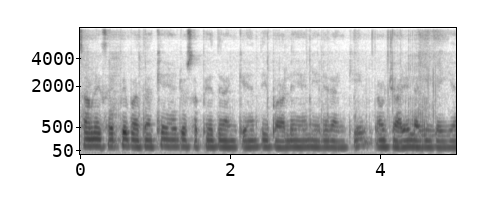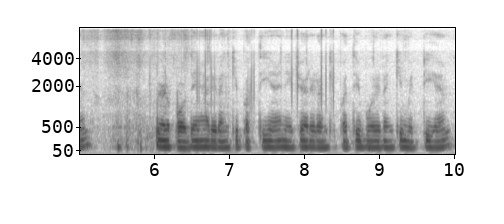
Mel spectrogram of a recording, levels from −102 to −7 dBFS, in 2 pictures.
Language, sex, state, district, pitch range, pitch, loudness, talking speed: Hindi, male, West Bengal, Kolkata, 105-115 Hz, 110 Hz, -39 LUFS, 220 wpm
